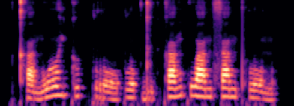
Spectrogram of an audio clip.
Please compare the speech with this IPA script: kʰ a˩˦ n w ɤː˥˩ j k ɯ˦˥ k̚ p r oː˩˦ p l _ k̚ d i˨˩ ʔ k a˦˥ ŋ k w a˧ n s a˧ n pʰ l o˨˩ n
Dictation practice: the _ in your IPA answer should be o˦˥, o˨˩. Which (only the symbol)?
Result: o˨˩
